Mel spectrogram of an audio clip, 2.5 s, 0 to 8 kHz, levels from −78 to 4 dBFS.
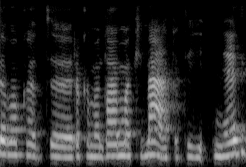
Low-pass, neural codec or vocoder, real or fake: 7.2 kHz; none; real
